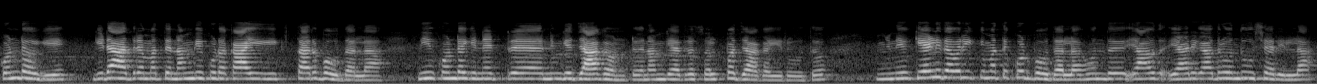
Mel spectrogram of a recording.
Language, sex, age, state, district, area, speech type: Kannada, female, 45-60, Karnataka, Udupi, rural, spontaneous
